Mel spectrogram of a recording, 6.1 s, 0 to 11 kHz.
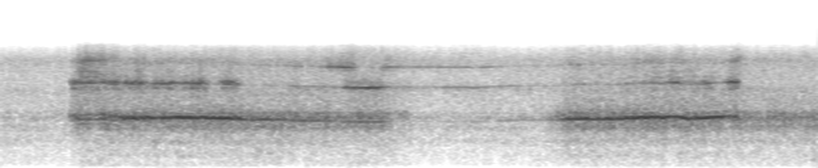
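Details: OCZ ZX1250 80+ Gold power supply during the standard Windows 7 performance assessment: thin high whistle near 1 kHz with overtones in bursts under load; choke coil whine.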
